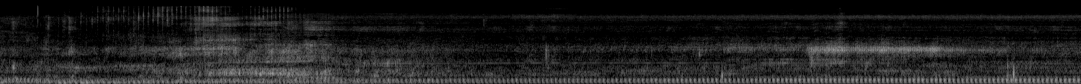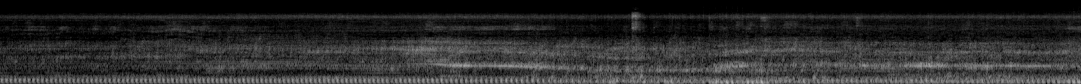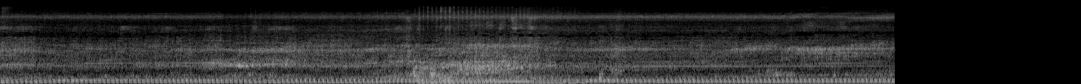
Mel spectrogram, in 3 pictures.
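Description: Small garden tractor engine running steadily while towing another garden tractor on a strap over gravel.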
